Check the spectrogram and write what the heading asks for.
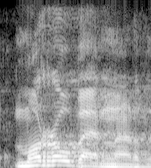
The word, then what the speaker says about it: Morrow Bernard: Morrow Bernard es en realidad. ¿Cómo? Morrow Bernard. Morrow Bernard es irlandés.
